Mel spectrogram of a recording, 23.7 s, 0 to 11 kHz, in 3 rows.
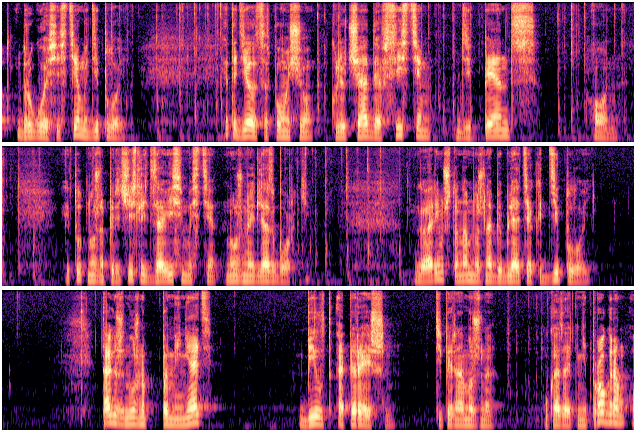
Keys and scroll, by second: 0.5-3.8 typing, 4.9-8.2 typing, 11.2-13.6 typing, 17.1 Page_Up, 17.4 Page_Up, 17.7 Page_Down, 17.9 Page_Down, 18.1 Up, 18.1 Down, 18.3 Down, 18.7 Left, 19.0 Left, 19.0 Left, 19.7 Left, 22.1-23.7 typing.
